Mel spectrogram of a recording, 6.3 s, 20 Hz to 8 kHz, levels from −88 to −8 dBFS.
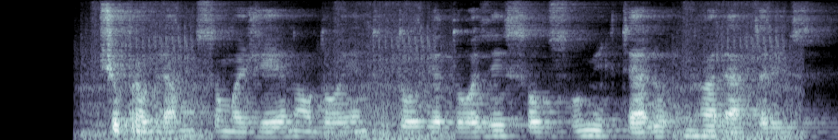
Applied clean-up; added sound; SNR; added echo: none; Engine / Mechanisms; 10 dB; reverberation time 1.0 s.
